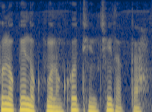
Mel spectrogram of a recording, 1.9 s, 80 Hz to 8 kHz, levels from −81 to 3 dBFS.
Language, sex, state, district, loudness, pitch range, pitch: Garo, male, Meghalaya, South Garo Hills, -15 LUFS, 110-145 Hz, 125 Hz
